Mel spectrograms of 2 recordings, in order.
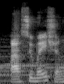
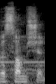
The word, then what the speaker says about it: assumption: That's my assumation. I don't know why I always do that. I always say assumation instead of assumption, even though I know bloody well how it's supposed to be pronounced.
